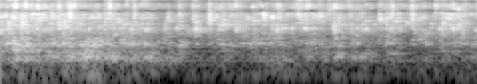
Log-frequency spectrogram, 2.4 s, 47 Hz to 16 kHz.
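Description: Water drains steadily from a 40-gallon hot water tank, a faint, continuous trickling splash like a running tap, with no talking over it.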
